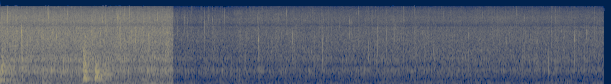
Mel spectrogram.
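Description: Chopped bitter gourd frying in hot oil in a heavy iron kadai: a steady sizzle that drops suddenly to a faint crackle a little under two seconds in.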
